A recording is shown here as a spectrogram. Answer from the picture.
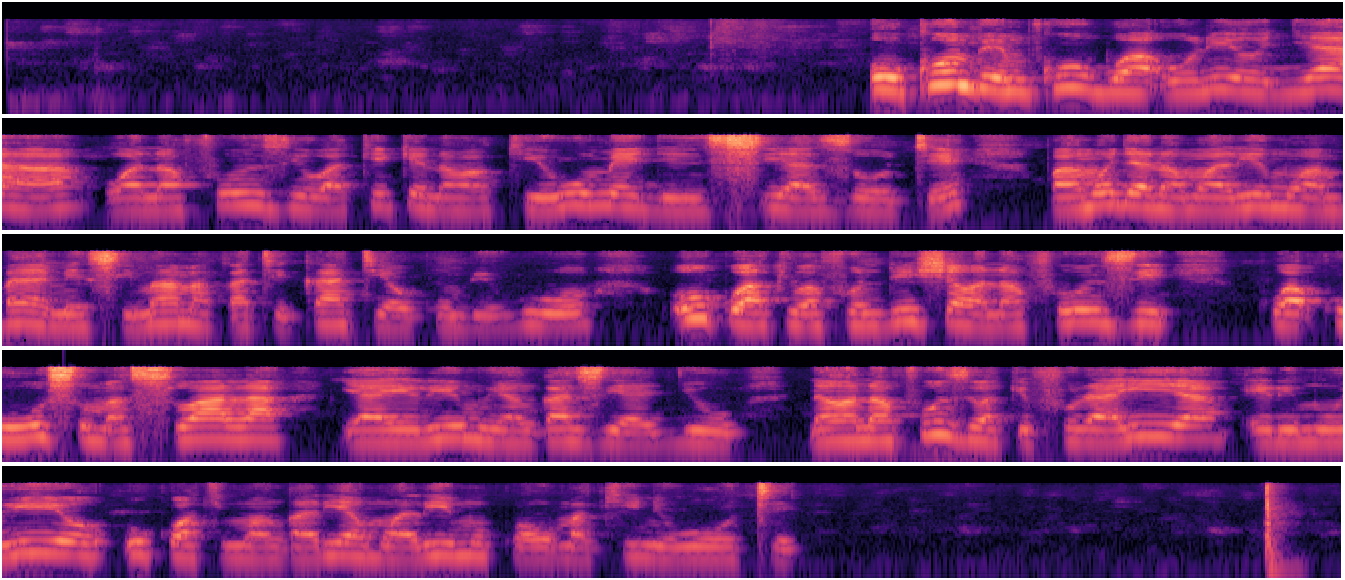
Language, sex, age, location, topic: Swahili, female, 18-24, Dar es Salaam, education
